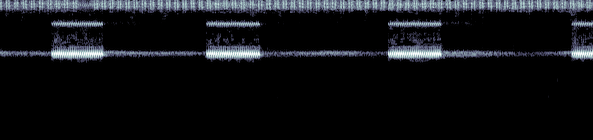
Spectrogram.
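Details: A cricket sings at night in summer, in short, high, ringing bursts about half a second long, repeating roughly every two seconds, over a faint, continuous shrill hiss from other insects.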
